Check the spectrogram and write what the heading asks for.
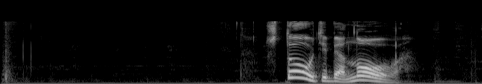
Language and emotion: Russian, positive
